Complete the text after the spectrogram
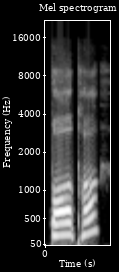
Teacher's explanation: জিভ দাঁতে এসে ধাক্কা লাগছে।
